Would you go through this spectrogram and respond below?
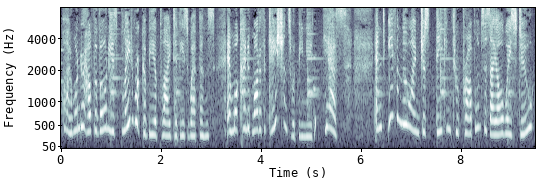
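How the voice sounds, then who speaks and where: A woman's voice: extremely high pitch, animated, brisk, a little hiss or hum. A woman voicing an earnest, polite and easily flustered young maid knight in a video game. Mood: excited, thoughtful.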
